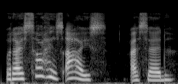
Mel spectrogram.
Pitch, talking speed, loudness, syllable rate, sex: 250 Hz, 235 wpm, -20 LUFS, 4.8 syllables/s, female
